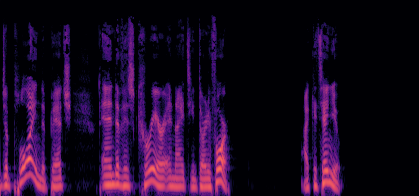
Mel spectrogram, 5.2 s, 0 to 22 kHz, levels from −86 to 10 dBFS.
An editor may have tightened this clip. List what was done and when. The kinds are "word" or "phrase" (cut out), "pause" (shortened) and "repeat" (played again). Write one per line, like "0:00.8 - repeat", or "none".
0:01.2 - word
